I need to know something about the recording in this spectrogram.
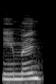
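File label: "ni3men2", Mandarin Chinese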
